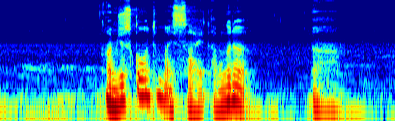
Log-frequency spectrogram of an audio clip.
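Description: An older man speaks calmly into a close microphone.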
